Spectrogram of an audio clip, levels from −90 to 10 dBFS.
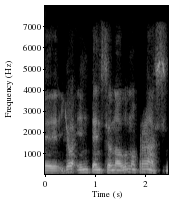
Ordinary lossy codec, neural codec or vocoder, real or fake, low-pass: AAC, 32 kbps; none; real; 7.2 kHz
